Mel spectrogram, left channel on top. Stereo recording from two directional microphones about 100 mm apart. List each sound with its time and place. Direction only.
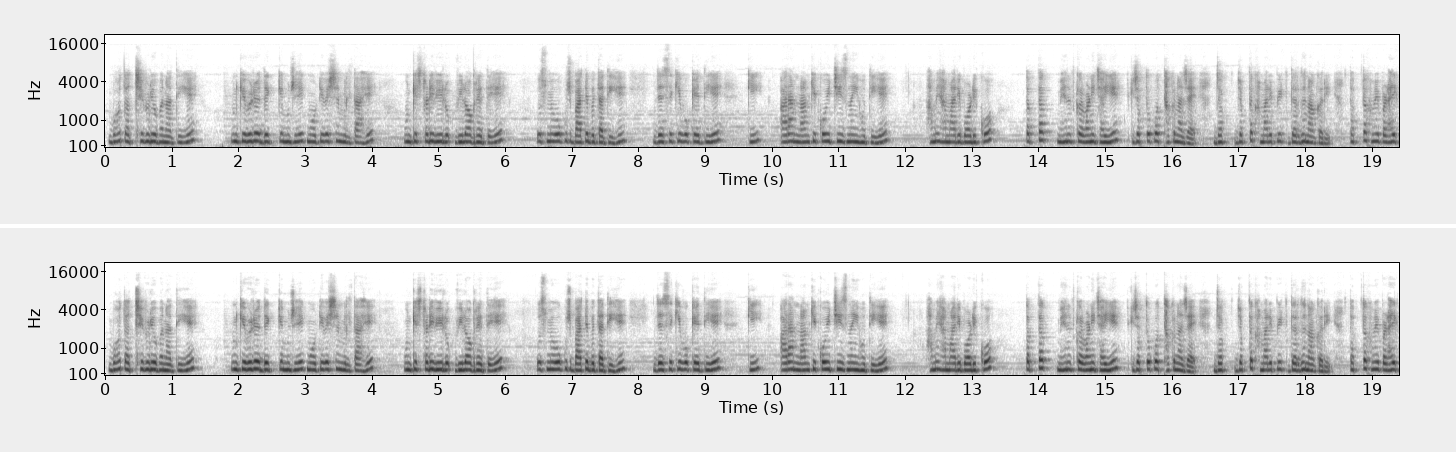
0.1 s speech: 25° right (ahead or behind)
3.3 s speech: 40° right (ahead or behind)
4.5 s speech: 30° right (ahead or behind)
6.4 s speech: 50° right (ahead or behind)
6.9 s speech: 30° right (ahead or behind)
8.3 s speech: 45° right (ahead or behind); by 11.7 s 30° right (ahead or behind)
12.3 s speech: 40° right (ahead or behind)
12.8 s speech: 25° right (ahead or behind)
13.7 s speech: 40° right (ahead or behind)
17.0 s speech: 45° right (ahead or behind)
